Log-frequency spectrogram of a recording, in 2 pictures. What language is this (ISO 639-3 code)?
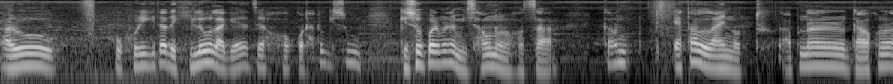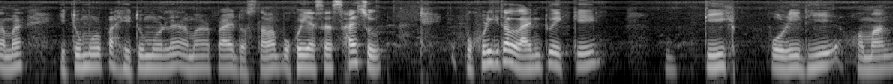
asm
